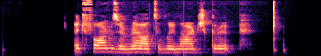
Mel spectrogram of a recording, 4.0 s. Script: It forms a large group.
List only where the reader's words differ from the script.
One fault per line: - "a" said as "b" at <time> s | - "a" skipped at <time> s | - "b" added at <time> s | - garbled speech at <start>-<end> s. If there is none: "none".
- "relatively" added at 1.6 s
